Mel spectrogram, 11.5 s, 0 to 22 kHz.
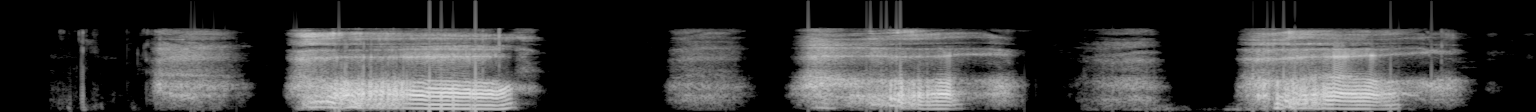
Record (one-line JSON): {"exhalation_length": "11.5 s", "exhalation_amplitude": 29483, "exhalation_signal_mean_std_ratio": 0.49, "survey_phase": "alpha (2021-03-01 to 2021-08-12)", "age": "45-64", "gender": "Female", "wearing_mask": "No", "symptom_cough_any": true, "symptom_shortness_of_breath": true, "symptom_fatigue": true, "symptom_headache": true, "smoker_status": "Ex-smoker", "respiratory_condition_asthma": false, "respiratory_condition_other": false, "recruitment_source": "REACT", "submission_delay": "1 day", "covid_test_result": "Negative", "covid_test_method": "RT-qPCR"}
